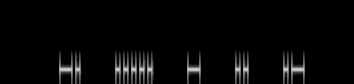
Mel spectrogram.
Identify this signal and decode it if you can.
Morse code, heard as a keyed tone, about 30 wpm, spaced as for 17 wpm, 700 Hz. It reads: N5TIA
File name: Lesson 15g - Number 5 - Call Signs 30wpm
